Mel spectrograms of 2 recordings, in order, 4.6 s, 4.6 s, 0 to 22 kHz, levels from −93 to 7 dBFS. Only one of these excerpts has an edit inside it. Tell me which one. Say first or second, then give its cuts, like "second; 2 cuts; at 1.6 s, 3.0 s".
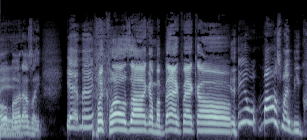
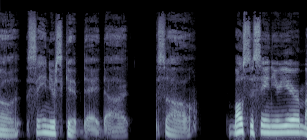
first; 2 cuts; at 1.4 s, 3.6 s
